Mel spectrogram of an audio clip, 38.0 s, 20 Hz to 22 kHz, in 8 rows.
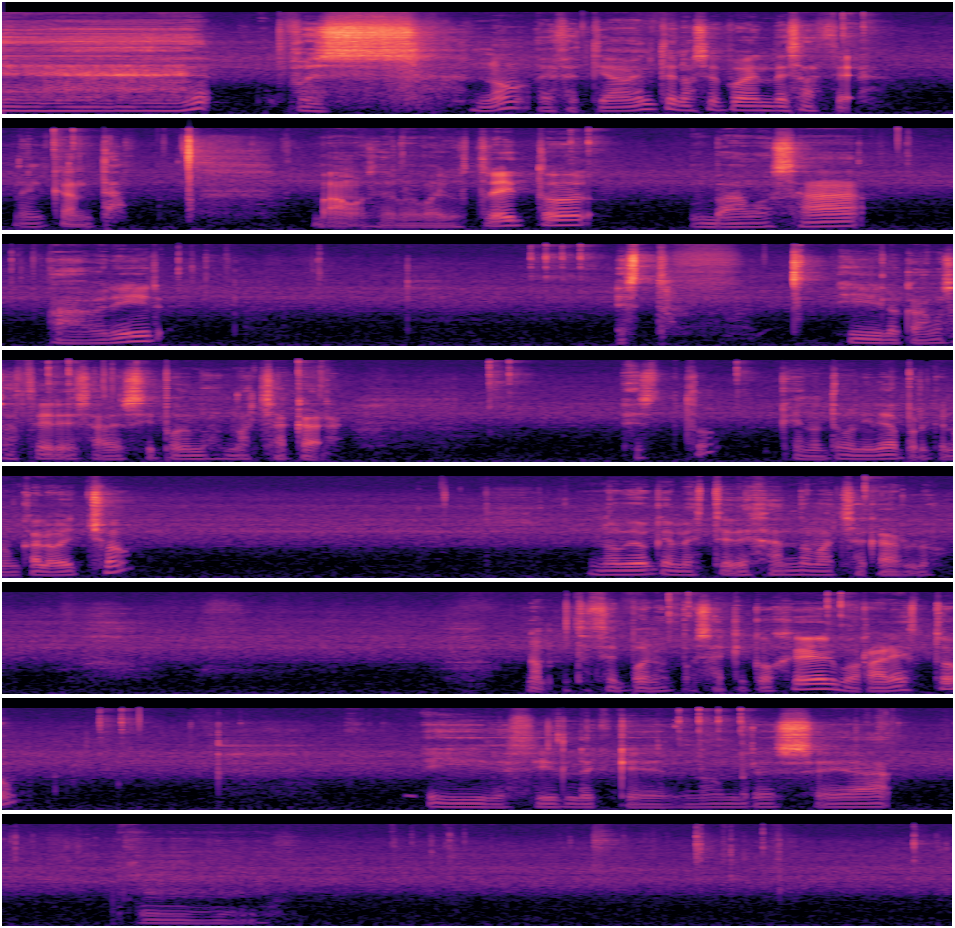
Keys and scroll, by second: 6.1 super+Tab, 9.2 super+w, 9.7 super+Tab, 10.6 super+Tab, 14.9 space, 35.3-38.0 typing.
